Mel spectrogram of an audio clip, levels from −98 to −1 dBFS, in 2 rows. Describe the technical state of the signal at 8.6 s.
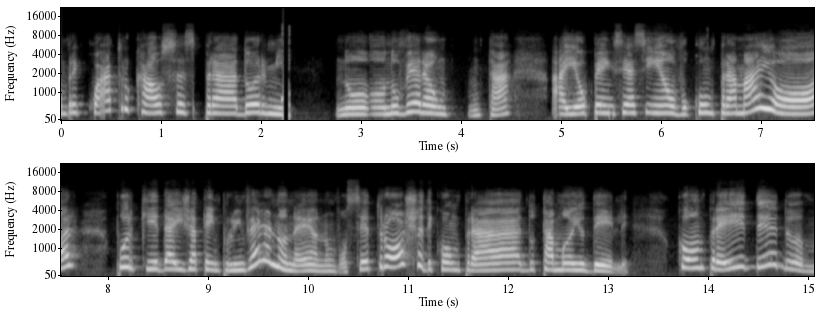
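At 8.6 s the speech signal is intact, with no audible technical fault at that moment.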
